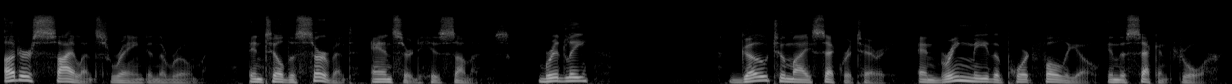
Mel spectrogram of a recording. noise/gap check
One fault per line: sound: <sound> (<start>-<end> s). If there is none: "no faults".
no faults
